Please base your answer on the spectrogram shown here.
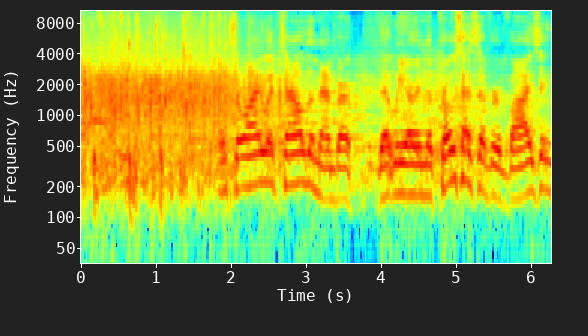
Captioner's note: some Applause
